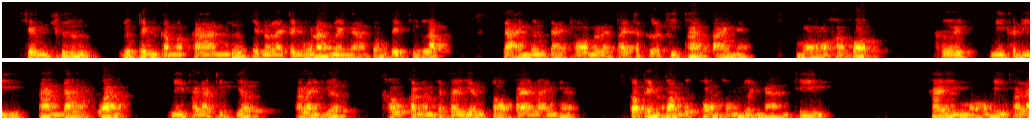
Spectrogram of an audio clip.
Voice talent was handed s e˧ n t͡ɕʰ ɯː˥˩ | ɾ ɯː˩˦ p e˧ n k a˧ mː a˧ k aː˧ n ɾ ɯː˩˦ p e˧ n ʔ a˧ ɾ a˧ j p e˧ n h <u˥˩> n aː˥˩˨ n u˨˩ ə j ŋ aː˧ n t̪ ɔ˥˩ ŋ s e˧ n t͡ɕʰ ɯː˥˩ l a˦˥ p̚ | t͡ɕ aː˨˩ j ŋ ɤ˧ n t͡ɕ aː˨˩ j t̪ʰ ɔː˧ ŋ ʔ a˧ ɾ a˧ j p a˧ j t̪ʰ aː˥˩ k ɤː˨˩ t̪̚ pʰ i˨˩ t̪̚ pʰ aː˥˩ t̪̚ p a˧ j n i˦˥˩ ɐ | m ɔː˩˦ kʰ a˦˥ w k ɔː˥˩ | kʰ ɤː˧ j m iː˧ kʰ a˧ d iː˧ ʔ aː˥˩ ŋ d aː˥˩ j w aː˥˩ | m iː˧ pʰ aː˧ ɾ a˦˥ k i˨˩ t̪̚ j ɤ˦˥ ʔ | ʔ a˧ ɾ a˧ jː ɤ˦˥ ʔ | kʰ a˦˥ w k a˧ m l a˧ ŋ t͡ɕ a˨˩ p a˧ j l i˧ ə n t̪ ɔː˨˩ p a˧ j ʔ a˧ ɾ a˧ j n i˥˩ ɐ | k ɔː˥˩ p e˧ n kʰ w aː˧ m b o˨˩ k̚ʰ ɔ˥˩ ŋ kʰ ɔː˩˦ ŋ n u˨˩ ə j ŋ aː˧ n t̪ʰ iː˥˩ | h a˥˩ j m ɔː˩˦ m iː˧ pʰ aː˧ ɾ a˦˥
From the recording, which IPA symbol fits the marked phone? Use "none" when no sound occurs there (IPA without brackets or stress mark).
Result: u˩˦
